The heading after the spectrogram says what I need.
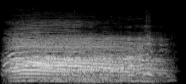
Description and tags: A group of people saying "aww" in disappointment.
aww, people, group, funny, crowd, sad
